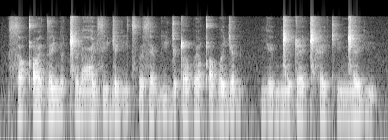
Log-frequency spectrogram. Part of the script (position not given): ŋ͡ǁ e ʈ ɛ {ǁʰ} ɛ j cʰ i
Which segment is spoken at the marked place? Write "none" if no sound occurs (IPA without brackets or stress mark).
ǁʰ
